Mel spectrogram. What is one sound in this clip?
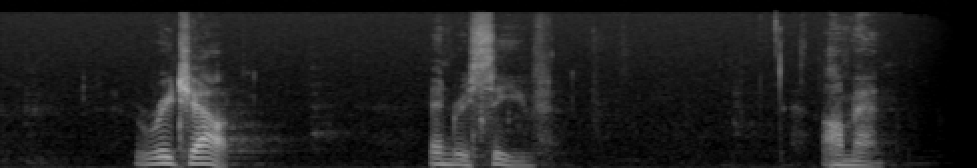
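An elderly man speaks slowly and expressively through a microphone, with long pauses.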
